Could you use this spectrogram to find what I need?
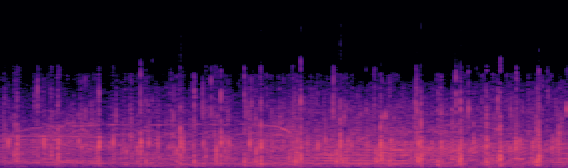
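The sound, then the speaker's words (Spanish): Applause from a crowd at a political event, with dense, overlapping clapping that stays steady and fairly faint throughout, with no clear pauses. “Un aplauso para el alto mando político revolucionario.”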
